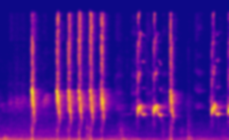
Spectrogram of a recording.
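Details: Konin, the brown-throated sunbird, sings its 'tembakan' song at night to help train caged birds. A quick string of high sharp notes is followed by several short falling whistles.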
